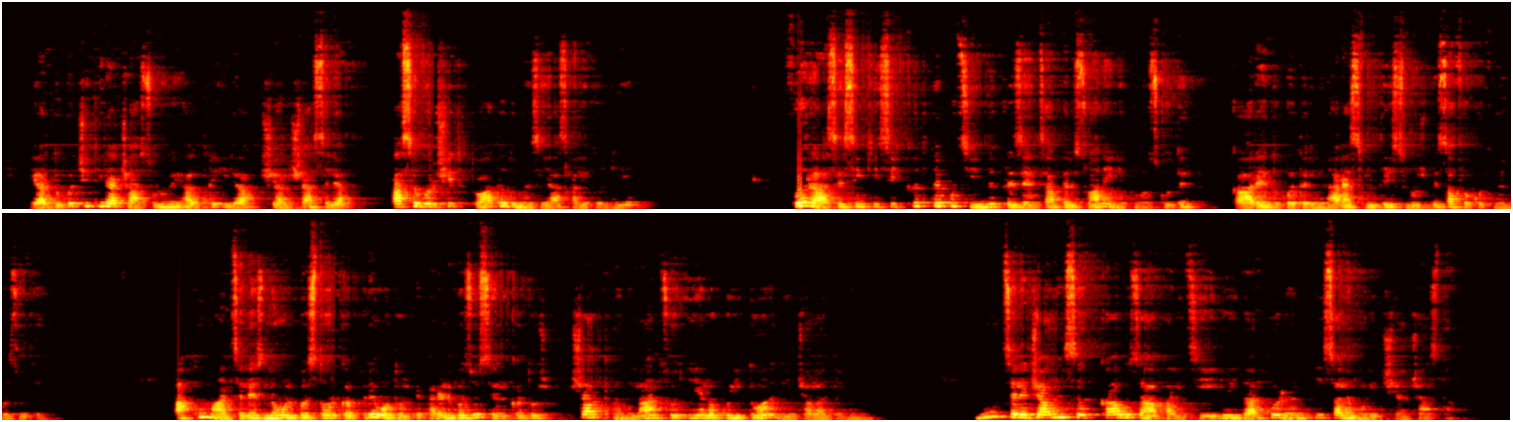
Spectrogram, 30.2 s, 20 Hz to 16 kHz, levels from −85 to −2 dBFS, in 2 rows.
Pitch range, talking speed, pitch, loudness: 180-220 Hz, 135 wpm, 195 Hz, -23 LUFS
